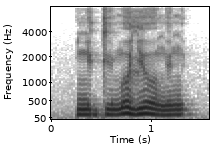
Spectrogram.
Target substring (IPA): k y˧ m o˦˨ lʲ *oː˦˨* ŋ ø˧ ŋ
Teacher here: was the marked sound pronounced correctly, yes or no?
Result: yes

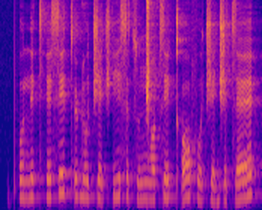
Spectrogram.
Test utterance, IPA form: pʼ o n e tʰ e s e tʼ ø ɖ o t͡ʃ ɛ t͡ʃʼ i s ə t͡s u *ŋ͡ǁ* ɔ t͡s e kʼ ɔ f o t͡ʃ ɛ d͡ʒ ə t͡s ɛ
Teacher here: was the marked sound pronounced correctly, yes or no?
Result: yes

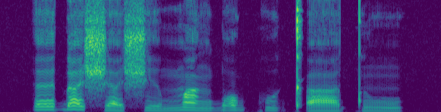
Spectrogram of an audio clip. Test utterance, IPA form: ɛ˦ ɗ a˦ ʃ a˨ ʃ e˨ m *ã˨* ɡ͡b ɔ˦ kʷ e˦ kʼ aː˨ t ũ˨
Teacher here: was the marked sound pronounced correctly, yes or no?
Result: no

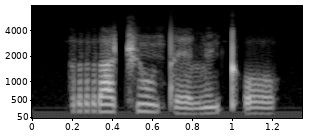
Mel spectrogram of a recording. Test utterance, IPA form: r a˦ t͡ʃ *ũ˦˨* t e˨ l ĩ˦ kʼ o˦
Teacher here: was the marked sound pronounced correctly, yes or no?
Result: yes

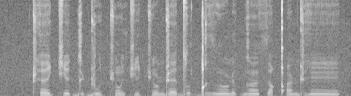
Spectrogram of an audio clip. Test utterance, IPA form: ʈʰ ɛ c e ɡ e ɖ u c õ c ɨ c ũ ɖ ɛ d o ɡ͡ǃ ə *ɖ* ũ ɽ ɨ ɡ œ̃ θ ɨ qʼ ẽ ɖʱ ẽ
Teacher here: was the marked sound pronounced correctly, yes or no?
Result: no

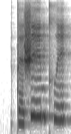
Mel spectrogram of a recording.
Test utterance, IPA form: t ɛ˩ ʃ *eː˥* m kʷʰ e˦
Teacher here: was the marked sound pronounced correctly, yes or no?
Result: yes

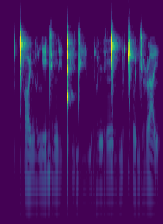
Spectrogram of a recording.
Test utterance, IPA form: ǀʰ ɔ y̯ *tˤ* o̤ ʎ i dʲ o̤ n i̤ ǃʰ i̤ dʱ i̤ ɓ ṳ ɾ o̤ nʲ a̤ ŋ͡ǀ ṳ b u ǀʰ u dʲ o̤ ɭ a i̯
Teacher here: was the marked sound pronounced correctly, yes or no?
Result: no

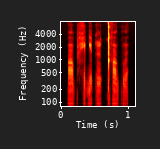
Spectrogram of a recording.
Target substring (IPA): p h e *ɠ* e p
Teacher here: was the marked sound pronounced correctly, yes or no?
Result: yes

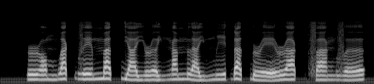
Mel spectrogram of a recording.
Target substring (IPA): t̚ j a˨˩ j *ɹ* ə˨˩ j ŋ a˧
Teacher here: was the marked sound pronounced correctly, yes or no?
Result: yes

